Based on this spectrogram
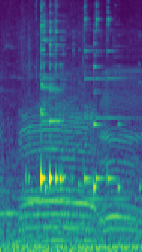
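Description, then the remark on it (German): A flock of sheep bleating together as a walking audience passes through sheep herds in the meadows around Herisau, several wavering calls overlapping in a steady, moderately loud chorus, with a few brief bell-like clinks. No one speaks. “Wir, das Publikum, wandern mit, durchqueren Schafherden, steigen schweißtreibende Wege hinauf, begegnen in einer Scheune einem Walsertext.”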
